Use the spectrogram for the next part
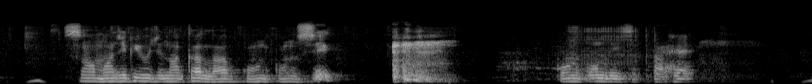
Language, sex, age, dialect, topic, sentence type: Hindi, male, 36-40, Kanauji Braj Bhasha, banking, question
